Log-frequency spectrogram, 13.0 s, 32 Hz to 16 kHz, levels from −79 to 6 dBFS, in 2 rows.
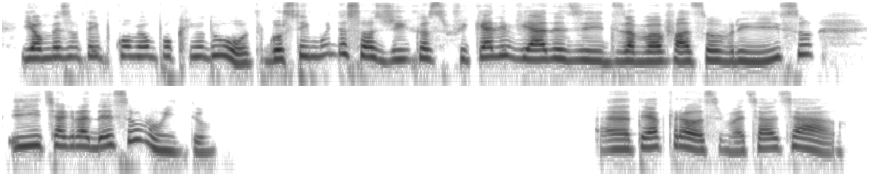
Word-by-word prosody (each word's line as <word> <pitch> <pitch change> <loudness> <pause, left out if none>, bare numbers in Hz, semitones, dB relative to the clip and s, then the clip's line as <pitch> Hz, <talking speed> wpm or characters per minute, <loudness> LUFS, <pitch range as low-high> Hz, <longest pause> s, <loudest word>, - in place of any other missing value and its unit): e 250 - -2
ao 255 - +7
mesmo 275 +1 -2
tempo 290 0 -7
comer 300 -1 -1
um 290 - -5
pouquinho 290 +1 -5
do 310 +3 -2
outro. 195 -3 0
Gostei 240 +7 +2
muito 315 +5 -7
das 360 -2 0
suas 280 -7 +3
dicas, 235 +2 -2
fiquei 245 +4 0
aliviada 250 -4 +4
de 220 -1 -3
desabafar 205 +1 +3
sobre 210 0 -1
isso, 245 - -3 0.5
e 265 0 0
te 275 +1 -2
agradeço 260 - 0
muito. 175 - -5 2.9
Eh, 205 +2 0
até 210 +3 +1
a 240 - +4
próxima, 200 -8 0
tchau 220 +4 -2
tchau. 195 -9 -1
240 Hz, 140 wpm, -23 LUFS, 205-275 Hz, 2.9 s, ao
